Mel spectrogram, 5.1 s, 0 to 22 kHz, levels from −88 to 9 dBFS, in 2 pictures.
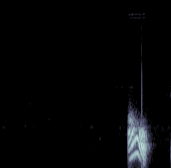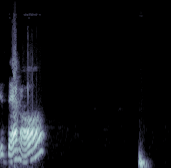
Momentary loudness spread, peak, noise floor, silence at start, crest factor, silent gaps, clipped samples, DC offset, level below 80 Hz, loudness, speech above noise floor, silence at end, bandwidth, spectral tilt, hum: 20 LU; 0 dBFS; under -90 dBFS; 1.9 s; 18 dB; none; under 0.1%; under 0.1%; -46 dBFS; -13 LUFS; over 79 dB; 0.4 s; 10.5 kHz; -7 dB/octave; none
